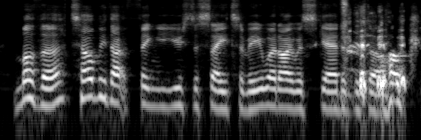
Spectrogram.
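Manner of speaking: put-on pleading like a scared kid; whiny child voice. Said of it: "Theo's all like".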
